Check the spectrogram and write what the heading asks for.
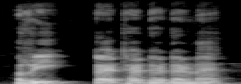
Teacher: मूर्धन्य ध्वनियां जीभ मूर्धा को स्पर्श करती है।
